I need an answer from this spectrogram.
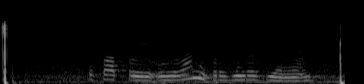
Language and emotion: Russian, neutral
